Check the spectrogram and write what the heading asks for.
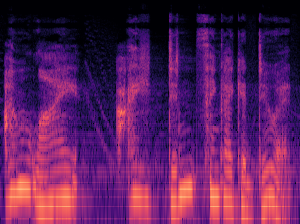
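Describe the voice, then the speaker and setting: A woman's voice: mid-range voice, unhurried, fairly bright tone, slightly rough, faint music behind. An actress playing a sardonic, self-doubting witch in a video game. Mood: wry. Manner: sardonic, blunt. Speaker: game character. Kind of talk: video game cutscene acting.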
